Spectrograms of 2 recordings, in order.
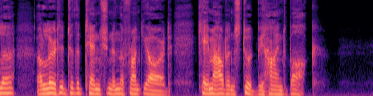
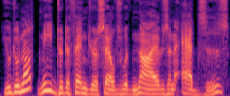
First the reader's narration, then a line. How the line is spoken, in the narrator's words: said the witch coldly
